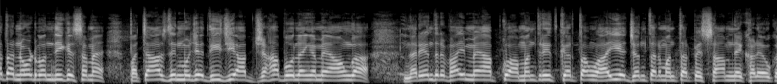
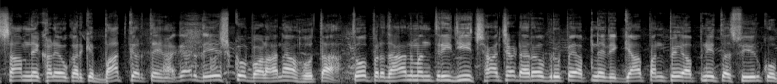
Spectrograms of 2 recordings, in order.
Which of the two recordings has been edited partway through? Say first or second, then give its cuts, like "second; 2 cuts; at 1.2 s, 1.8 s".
second; 2 cuts; at 1.7 s, 3.4 s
